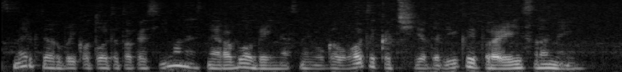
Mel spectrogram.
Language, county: Lithuanian, Šiauliai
